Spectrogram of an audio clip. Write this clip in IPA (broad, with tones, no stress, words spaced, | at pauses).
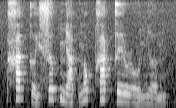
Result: xa˦˥t̚kə˨˩˨jsəː˦˥p̚ ɲaː˨˩k̚nɔ˦˥p̚ xa˦˥k̚t̪e˧ ɹo˨˩ɲə˨˩˨m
